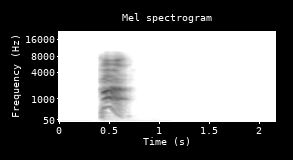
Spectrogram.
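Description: Only speech: one short spoken syllable, the letter 'B'.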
